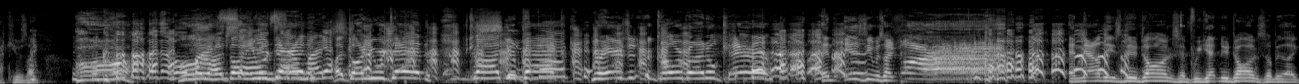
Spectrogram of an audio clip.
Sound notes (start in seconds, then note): 10.0 laugh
